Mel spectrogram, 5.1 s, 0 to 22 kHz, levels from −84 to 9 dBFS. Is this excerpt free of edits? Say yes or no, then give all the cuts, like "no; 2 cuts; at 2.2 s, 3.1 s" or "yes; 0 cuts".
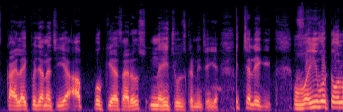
no; 1 cut; at 3.6 s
